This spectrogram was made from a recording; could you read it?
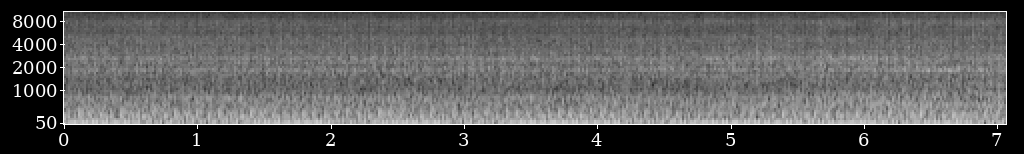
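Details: Honda SH 300i scooter: steady idle with a light, uneven ticking over the low engine hum; mechanics say it is nothing, owner believes something is wrong; cause unknown.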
